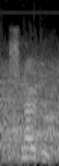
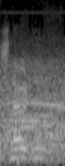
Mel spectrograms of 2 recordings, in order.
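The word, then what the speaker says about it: Snodin: Ian Snowdon, that's how it's pronounced, although it's spelled S-N-O-D-I-N. Snowdon, as in Lord and Mountain, was the way it was put to me.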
